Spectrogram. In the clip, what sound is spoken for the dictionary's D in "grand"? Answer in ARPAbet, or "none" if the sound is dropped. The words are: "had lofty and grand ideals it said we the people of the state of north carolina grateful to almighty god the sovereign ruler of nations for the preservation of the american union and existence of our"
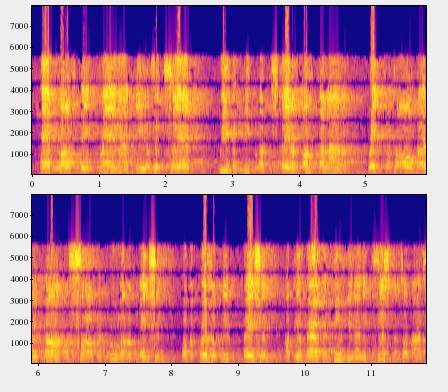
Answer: none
